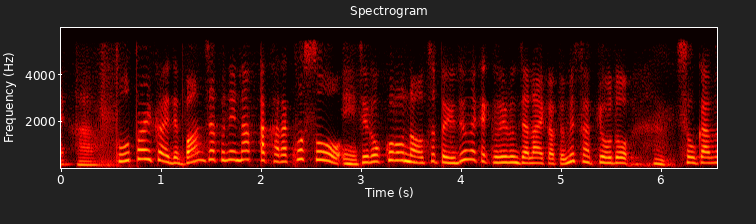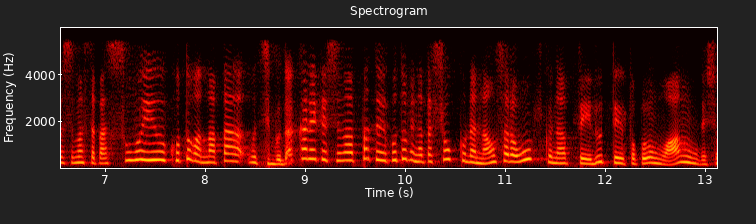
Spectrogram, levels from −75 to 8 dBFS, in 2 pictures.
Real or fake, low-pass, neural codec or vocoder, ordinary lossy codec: fake; 5.4 kHz; codec, 24 kHz, 0.9 kbps, WavTokenizer, large speech release; AAC, 32 kbps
